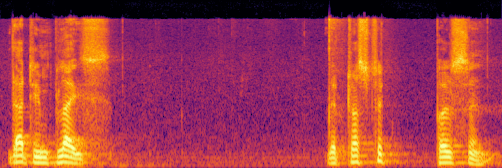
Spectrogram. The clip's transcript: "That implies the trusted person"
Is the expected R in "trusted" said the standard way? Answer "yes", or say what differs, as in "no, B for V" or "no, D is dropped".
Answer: yes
